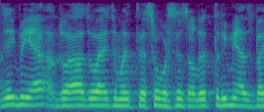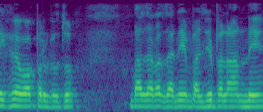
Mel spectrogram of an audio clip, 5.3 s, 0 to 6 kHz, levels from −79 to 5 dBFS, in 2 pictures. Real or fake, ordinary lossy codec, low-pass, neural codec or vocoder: fake; AAC, 48 kbps; 5.4 kHz; codec, 16 kHz, 2 kbps, FunCodec, trained on LibriTTS, 25 frames a second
